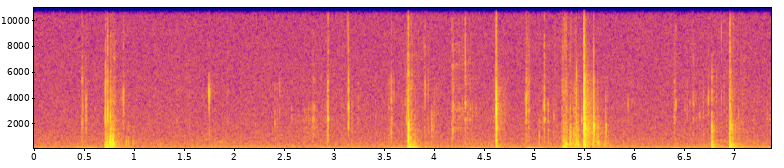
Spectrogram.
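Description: A solid lilac bar of soap, held in the fingers, is cut and shaved with a utility knife blade. Sharp, crisp clicks and short scraping strokes come in irregular bursts, each with a soft low thud beneath it and almost no ring, over a quiet low hum.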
